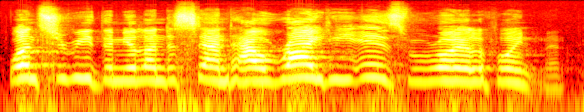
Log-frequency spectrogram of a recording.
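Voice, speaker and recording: An actress in a stage play voicing a spirited, desperate young wife who is direct and emotional. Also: female voice, high-pitched, fairly even intonation, quick pace, bright, forceful tone. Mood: earnest, wary. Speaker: stage actor in a school one-act play. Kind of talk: theatrical stage period drama acting.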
